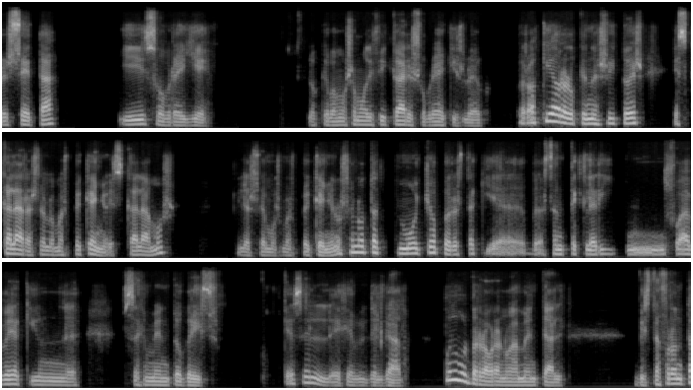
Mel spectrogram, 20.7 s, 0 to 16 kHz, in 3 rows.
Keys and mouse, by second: 11.0 click, 18.5 KP_1.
